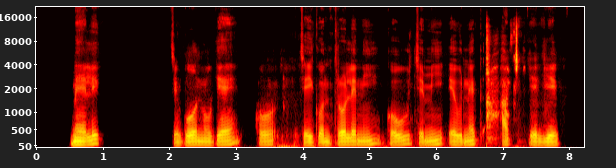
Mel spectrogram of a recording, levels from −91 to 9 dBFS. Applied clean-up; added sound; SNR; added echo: neural mask model Resemble Enhance denoiser.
